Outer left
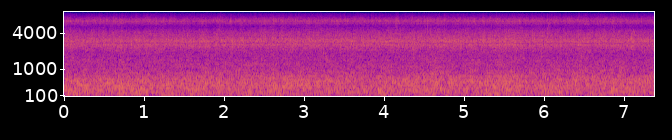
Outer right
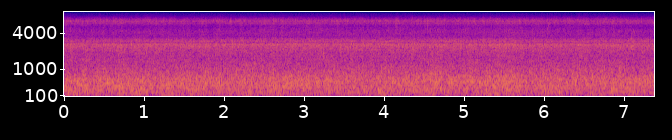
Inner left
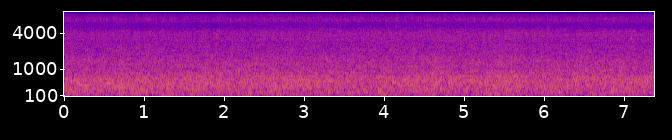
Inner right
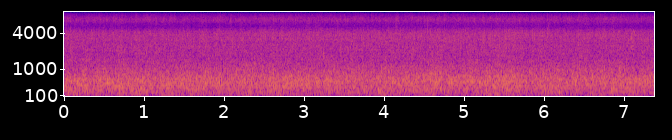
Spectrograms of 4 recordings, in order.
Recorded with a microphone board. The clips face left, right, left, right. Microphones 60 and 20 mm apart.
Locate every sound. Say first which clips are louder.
0.0 s running water: outer right 3 dB, inner right 6 dB; 35° right (ahead or behind), 1.4 m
